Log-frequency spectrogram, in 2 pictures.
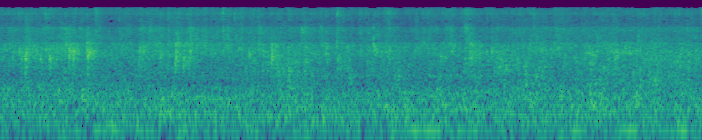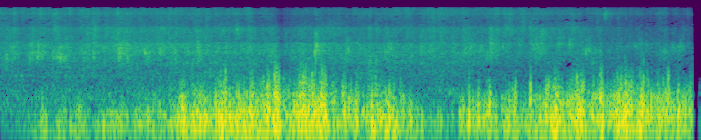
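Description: Heavy rain falling on a corrugated sheet roof and a waterlogged yard: a steady, even hiss. Just past halfway, gusts of wind start buffeting the microphone with a loud, fluctuating low rumble over the rain.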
